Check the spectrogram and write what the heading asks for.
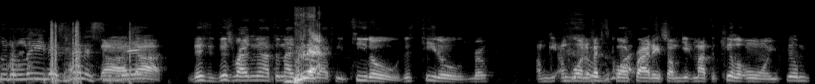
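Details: Adult man speaking; normal voice.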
